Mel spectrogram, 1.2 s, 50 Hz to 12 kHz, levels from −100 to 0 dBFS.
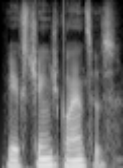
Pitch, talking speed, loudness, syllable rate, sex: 115 Hz, 145 wpm, -17 LUFS, 5.4 syllables/s, male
